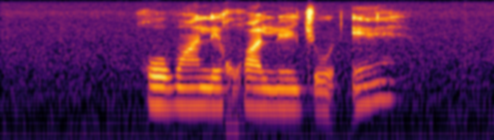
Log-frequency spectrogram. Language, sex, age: Northern Sotho, male, 23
